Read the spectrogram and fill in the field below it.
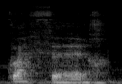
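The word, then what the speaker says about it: coiffeur: 続けて発音すると、コアフェー、コアフェーです。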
